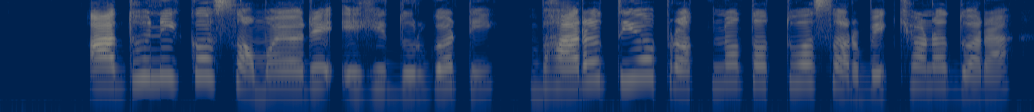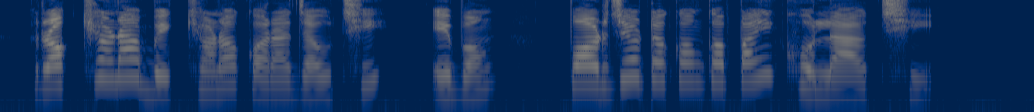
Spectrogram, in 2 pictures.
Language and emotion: Odia, neutral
